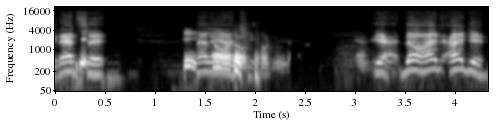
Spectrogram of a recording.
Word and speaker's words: Pagliacci: But one thing I did want to say to Peck, the G is silent. It's Pagliacci. The CC is spelled like an H, like it's Italian, Pagliacci. Yeah, Pagliacci. That's it. Pagliacci.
